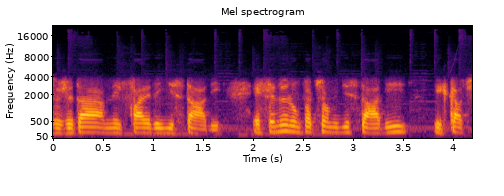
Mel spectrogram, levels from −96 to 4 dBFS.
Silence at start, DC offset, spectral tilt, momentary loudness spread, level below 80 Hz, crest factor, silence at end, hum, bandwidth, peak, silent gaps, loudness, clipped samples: 0 s; under 0.1%; -8 dB/octave; 8 LU; -68 dBFS; 16 dB; 0 s; none; 4.3 kHz; 0 dBFS; none; -17 LUFS; under 0.1%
